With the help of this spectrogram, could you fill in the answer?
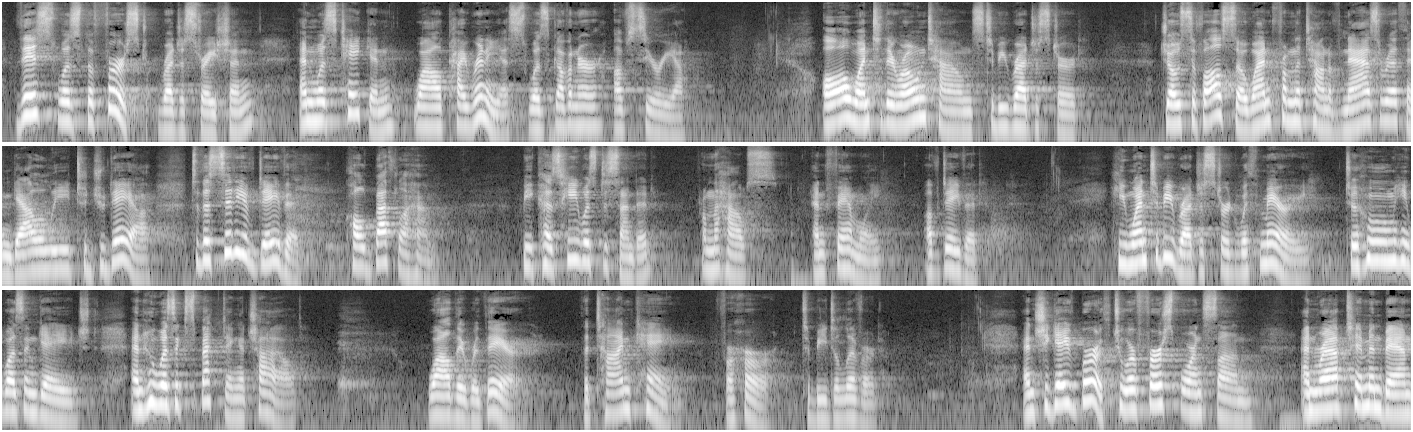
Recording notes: during the 8:00 PM service on Sunday December 24, 2016, at First Presbyterian Church of Arlington Heights, Illinois.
